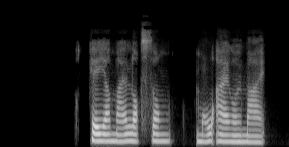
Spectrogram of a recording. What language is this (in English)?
Cantonese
